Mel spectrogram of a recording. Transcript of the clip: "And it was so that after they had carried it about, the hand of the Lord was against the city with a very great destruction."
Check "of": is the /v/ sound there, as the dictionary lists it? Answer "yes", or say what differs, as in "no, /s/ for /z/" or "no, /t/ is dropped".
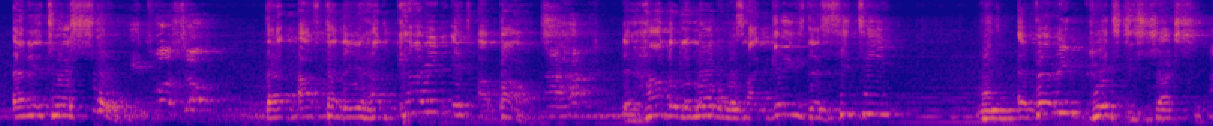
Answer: yes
